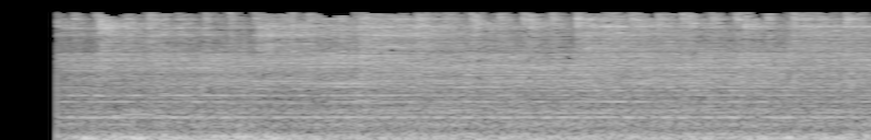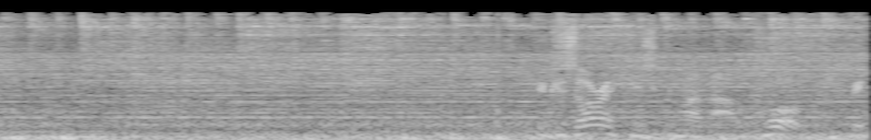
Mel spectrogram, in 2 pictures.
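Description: Car cabin rumble from engine and road while driving, with music playing over it. A voice comes in briefly near the end.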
